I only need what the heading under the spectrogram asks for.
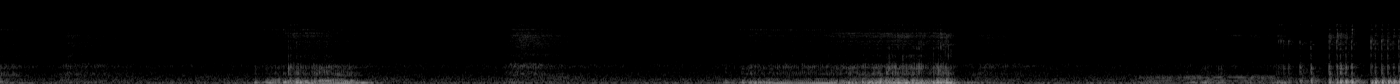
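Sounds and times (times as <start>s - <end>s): person snoring: 11.4s - 14.0s.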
